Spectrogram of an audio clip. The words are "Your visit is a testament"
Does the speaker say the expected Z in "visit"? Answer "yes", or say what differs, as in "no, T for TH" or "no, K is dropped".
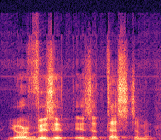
yes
